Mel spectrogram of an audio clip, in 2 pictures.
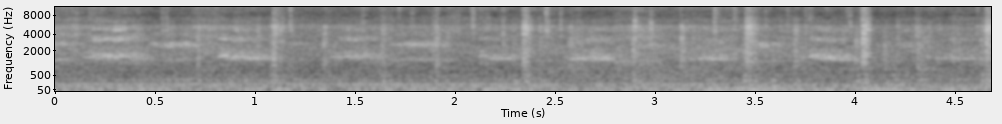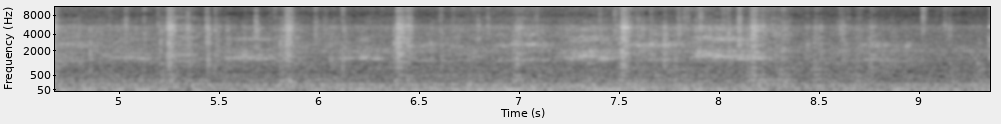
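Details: Car driven on an empty street; it idles fine but the steering wobbles back and forth. Heavy low road roar with a rhythmic scrubbing squeal pulsing about twice a second. Severe wheel misalignment.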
